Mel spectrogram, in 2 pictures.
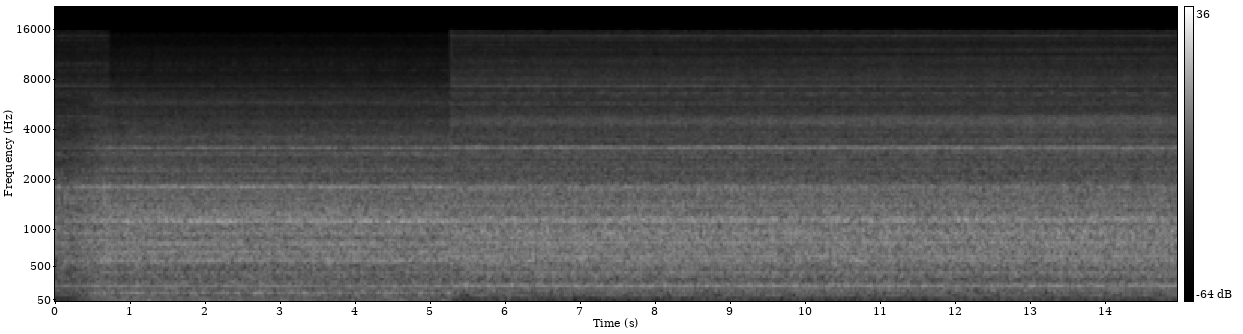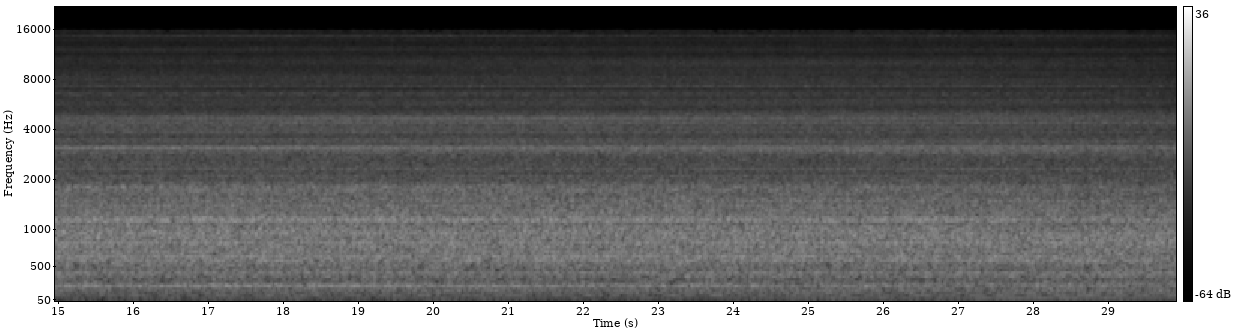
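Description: Kearney & Trecker horizontal milling machine running steadily, its arbor-mounted slab mill cutting across a cast iron part: a constant machine drone carrying several held tones.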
